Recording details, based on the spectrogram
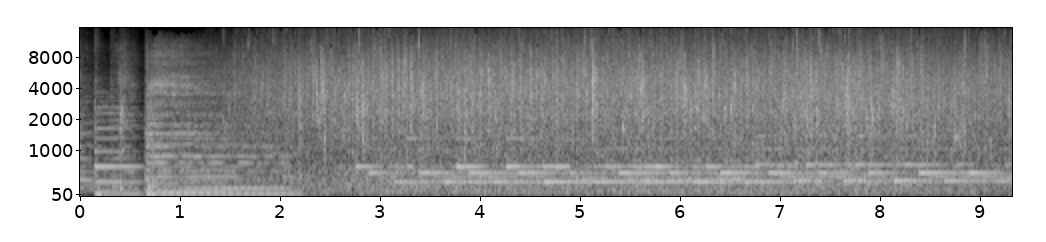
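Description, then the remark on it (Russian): Steady autumn rain pours down in a dense hiss, preceded by a brief musical chime at the start, with soft melodic tones drifting faintly over the continuous downpour. “Часто шли дожди, и детишек на ВДНХ почти не было.”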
